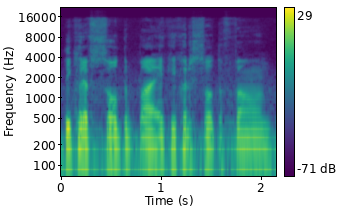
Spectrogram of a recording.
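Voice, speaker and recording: Rambling man over clear background noise. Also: lowish voice, a little fast, darkish tone. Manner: rambling, repeats words and phrases in bursts. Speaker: vlogger. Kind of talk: casual personal storytelling to viewers.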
